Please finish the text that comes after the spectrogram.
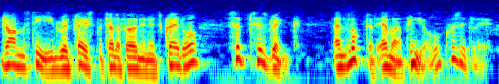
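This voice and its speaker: Wry male storyteller with animated pitch. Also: moderate pace, husky. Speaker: narrator. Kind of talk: scripted radio drama narration. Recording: tinny, band-limited vintage radio recording.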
